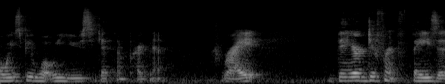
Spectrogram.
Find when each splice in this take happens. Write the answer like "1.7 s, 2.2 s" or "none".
none

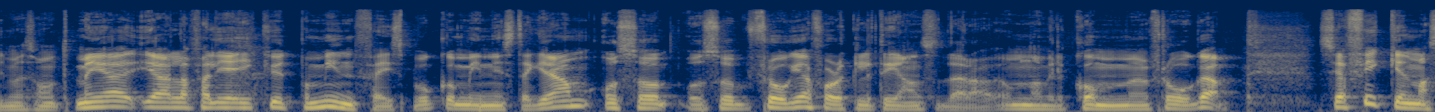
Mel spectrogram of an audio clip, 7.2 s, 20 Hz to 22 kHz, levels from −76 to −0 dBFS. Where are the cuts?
none

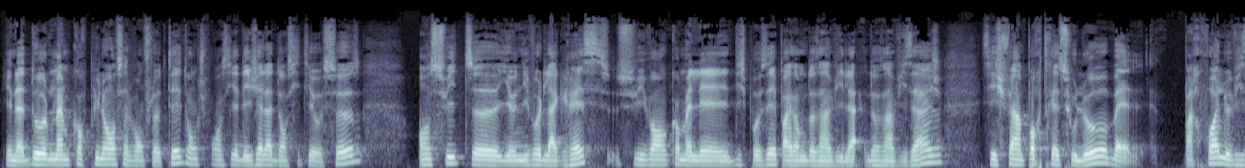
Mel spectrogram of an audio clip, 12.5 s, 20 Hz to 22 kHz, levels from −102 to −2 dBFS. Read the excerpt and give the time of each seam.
none

